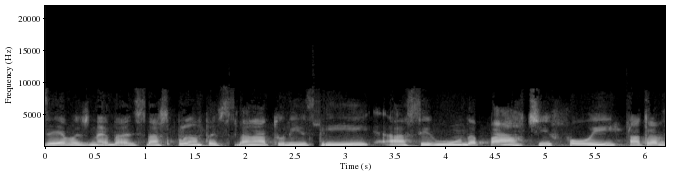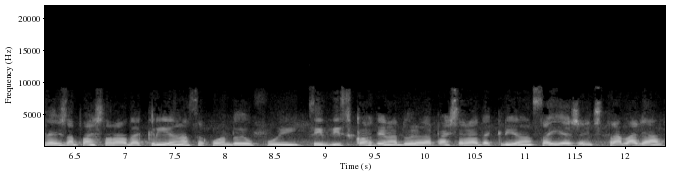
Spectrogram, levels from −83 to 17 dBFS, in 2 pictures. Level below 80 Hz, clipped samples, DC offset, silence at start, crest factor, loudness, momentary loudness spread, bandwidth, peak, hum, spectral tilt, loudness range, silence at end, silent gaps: -50 dBFS; under 0.1%; under 0.1%; 0 s; 10 dB; -11 LUFS; 5 LU; 7.8 kHz; 0 dBFS; none; -8.5 dB/octave; 1 LU; 0 s; none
